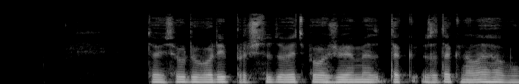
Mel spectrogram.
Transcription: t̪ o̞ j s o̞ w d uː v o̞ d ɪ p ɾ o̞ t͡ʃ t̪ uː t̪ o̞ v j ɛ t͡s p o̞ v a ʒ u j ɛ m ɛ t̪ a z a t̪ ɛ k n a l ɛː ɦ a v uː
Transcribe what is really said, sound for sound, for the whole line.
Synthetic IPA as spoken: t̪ o̞ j s o̞ w d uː v o̞ d ɪ p ɾ o̞ t͡ʃ t̪ u t̪ o̞ v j ɛ t͡s p o̞ v a ʒ u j ɛ m ɛ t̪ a z a t̪ a k n a l ɛː ɦ a v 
